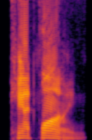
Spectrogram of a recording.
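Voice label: "catchline", American English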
